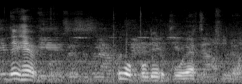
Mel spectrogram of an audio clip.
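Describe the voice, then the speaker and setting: A man with a Southern US accent talks at a fairly quick pace in a high pitch, his pitch swinging very widely. Noticeable background noise and audible room echo fill the recording. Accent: Southern US (Georgia). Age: 60s. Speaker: former city councilman and mayor. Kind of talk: police interview. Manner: halting, many fillers and repeats.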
